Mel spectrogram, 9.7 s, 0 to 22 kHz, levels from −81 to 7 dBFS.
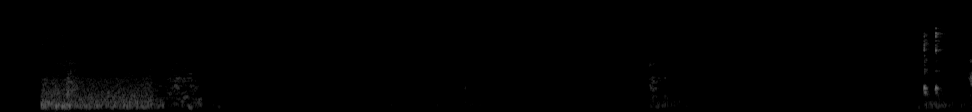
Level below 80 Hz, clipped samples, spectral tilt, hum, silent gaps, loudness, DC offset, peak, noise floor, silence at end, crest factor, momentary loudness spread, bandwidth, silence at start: under -90 dBFS; under 0.1%; -3.5 dB/octave; none; 3.61-3.66 s, 7.26-7.30 s, 7.87-7.91 s; -57 LUFS; under 0.1%; -28 dBFS; -89 dBFS; 0 s; 36 dB; 15 LU; 16 kHz; 0.4 s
